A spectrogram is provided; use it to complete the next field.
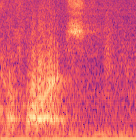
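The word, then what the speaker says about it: Cahors: Comedy and he says both Sodom and cohor cahor is spelled c a h o RS both Sodom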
